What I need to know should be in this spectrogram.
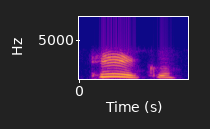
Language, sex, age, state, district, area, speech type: Maithili, female, 18-30, Bihar, Begusarai, rural, conversation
